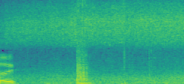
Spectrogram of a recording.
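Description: A car's rear passenger door being shut: a single solid thump about a second in.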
